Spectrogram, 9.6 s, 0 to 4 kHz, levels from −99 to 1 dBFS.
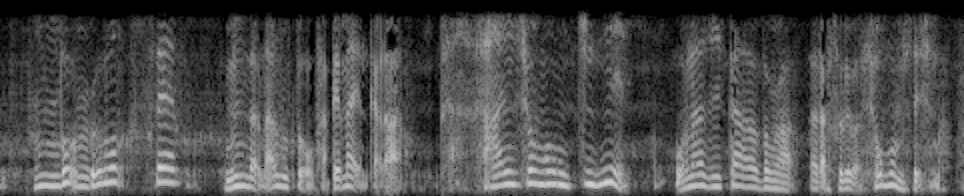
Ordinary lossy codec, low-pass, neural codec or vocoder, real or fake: AAC, 24 kbps; 3.6 kHz; autoencoder, 44.1 kHz, a latent of 192 numbers a frame, MeloTTS; fake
